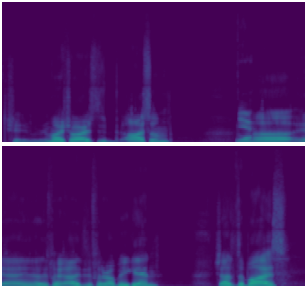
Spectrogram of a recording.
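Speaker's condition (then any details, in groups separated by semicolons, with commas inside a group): Brain injury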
